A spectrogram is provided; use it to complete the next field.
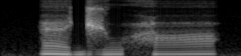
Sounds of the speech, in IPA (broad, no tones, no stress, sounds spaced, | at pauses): ɛ d͡ʒ u h ɑ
